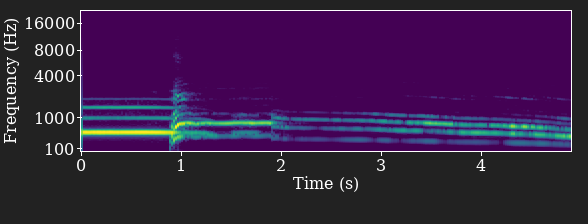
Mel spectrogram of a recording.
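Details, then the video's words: Siberian Husky giving a sustained howl. A steady tone cracks abruptly after a second, then settles into a long, slowly falling wail that fades toward the end. "Husky aullando"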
